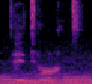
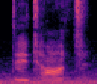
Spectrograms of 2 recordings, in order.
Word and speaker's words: détente: How's this word pronounced? Détente. One more time. Détente. Détente.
